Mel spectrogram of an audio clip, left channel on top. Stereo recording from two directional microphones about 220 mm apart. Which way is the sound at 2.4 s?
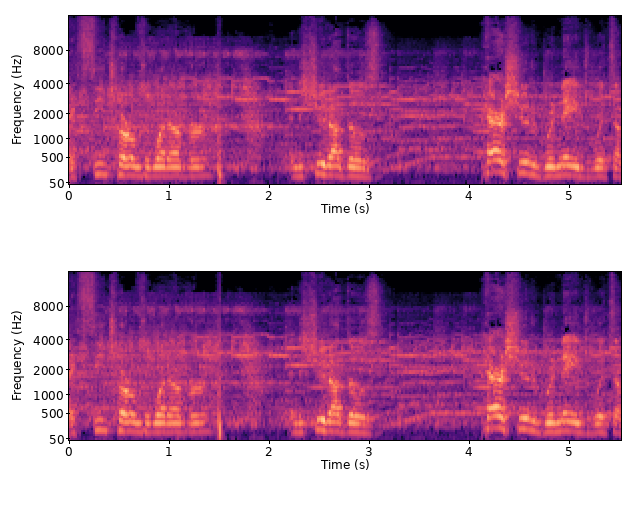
20° left (ahead or behind).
